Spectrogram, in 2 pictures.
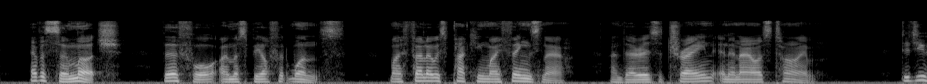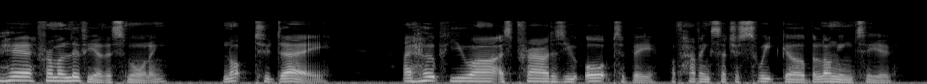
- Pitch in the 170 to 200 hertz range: No, low, 125 Hz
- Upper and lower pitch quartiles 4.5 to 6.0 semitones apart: Yes, average, 4.8 semitones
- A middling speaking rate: Yes, average, 180 wpm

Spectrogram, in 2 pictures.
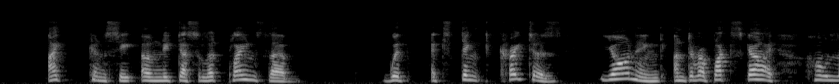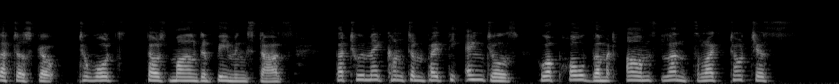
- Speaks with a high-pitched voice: No, medium, 180 Hz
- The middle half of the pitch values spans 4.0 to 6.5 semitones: No, average, 3.2 semitones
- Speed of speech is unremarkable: No, slow, 130 wpm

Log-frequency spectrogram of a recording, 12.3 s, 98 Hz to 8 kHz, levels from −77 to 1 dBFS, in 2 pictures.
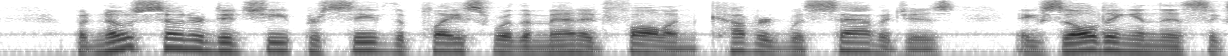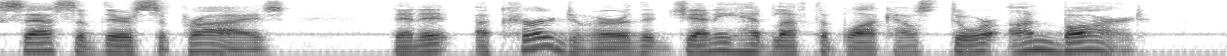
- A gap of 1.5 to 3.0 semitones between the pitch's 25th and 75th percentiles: No, average, 5.2 semitones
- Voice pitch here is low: Yes, low, 115 Hz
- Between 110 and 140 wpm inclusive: No, average, 175 wpm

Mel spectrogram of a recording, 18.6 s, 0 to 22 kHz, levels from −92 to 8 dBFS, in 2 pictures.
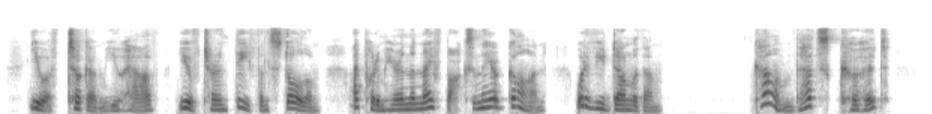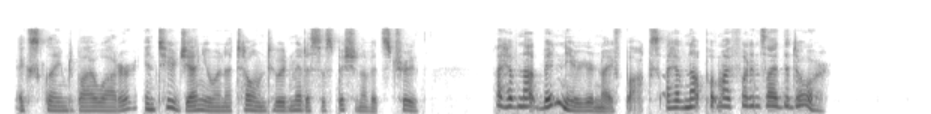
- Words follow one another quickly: Yes, fast, 210 wpm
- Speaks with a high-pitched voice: No, medium, 170 Hz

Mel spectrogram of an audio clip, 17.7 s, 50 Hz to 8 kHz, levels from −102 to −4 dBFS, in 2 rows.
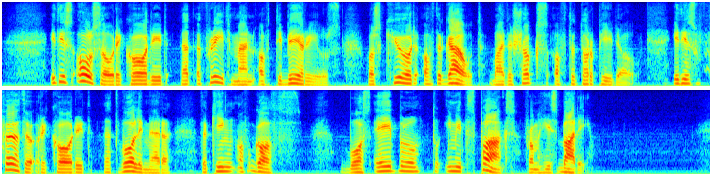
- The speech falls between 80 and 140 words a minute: Yes, slow, 135 wpm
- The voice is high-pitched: No, low, 130 Hz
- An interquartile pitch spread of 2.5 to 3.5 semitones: No, average, 4.8 semitones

